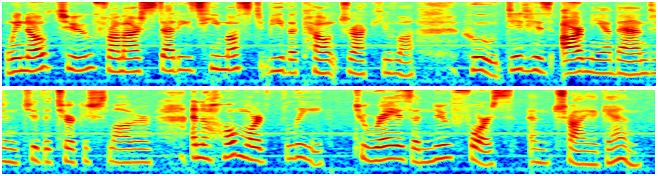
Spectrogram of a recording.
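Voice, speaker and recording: A woman playing a wise, grave old male professor who hunts vampires, speaking formally and deliberately in a radio drama. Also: mid-range voice, steady tone, a little mellow, slight background noise, natural voice, rough recording. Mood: grave, resolute.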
